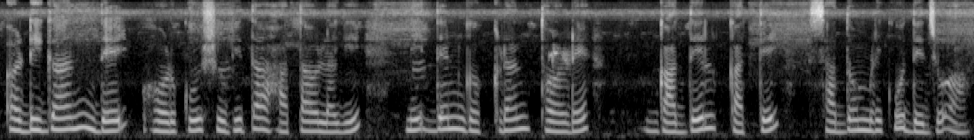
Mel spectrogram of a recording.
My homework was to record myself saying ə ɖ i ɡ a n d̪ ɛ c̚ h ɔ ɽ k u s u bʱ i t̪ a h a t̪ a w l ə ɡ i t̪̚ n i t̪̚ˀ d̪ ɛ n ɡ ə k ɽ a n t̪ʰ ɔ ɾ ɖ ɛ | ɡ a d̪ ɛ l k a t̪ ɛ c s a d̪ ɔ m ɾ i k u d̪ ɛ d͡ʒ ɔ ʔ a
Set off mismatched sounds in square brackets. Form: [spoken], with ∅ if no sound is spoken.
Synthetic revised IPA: ə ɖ i ɡ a n d̪ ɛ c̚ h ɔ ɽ k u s u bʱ i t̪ a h a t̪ a w l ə ɡ i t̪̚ n i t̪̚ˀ d̪ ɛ n ɡ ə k ɽ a n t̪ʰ ɔ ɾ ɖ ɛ | ɡ a d̪ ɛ l k a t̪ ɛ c s a d̪ ɔ m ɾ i k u d̪ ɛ d͡ʒ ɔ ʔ a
